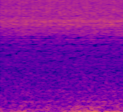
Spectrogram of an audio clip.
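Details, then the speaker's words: Homemade replacement gear cut from an RC gear, fitted in the gearbox of a Bachmann/Life-Like pancake-motor model locomotive: soft even hiss, no high-pitched whine; the new plastic gear runs smooth, quiet and stable. "really good being a different material is going to naturally have a different sound to it and what I'm hearing is it doesn't whine as much doesn't have that high-pitched tone to it"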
